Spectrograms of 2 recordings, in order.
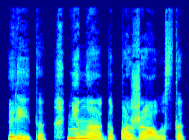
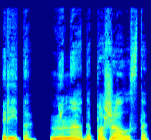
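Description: First: High, warped mimicry of his plea; mock him in a twisted, eldritch voice; distorted mocking voice. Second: Said in the usual way. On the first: A narrator's reading. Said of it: "передразнила Рита мужа искажённым голосом". (искажённый издевательский голос) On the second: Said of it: "взмолился Данил".

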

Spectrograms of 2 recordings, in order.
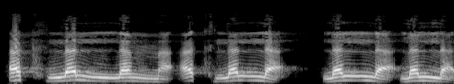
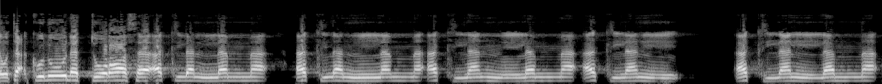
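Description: First: Slow أكلا لما with pure l, no n; all lams. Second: Slow أكلا لما with an n hum before the lam; leftover ghunnah. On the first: Teacher shows correct full merging, pure lam in أكلا لما. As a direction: merge أكلا لما fully into a long clean lam. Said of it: "الصحيح أنه هنا بعد الكاف إلى الميم كلها لامات". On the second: Teacher imitates students' faulty merging, nasal n in أكلا لما. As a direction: leak some nasal n into أكلا لما, aklan-lamma. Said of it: "يقول هكذا". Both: Shown as a demonstration.

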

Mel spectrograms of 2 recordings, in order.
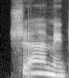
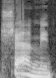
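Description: First: Brushing it off. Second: Said in the usual way. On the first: Acted. Teasing denial, high-pitched.

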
